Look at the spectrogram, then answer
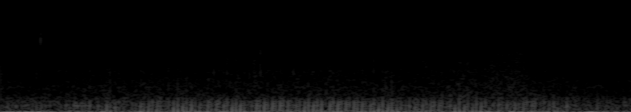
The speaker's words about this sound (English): Yes, that was the sound of her fur and some purring. That was pretty effing cute.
